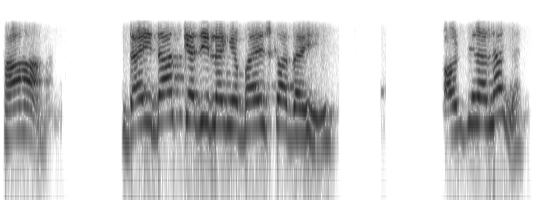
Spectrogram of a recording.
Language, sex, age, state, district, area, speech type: Urdu, female, 45-60, Bihar, Khagaria, rural, conversation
